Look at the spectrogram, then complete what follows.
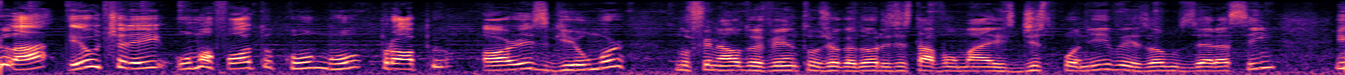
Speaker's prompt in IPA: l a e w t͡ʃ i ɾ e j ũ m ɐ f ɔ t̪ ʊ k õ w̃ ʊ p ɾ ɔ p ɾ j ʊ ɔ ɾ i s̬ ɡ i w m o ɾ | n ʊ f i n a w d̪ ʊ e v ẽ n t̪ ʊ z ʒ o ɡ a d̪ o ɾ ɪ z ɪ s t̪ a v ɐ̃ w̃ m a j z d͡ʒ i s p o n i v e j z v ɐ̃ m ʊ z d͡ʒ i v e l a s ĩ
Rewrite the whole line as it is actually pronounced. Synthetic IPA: l a e w t͡ʃ i ɾ e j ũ m ɐ f ɔ t̪ ʊ k õ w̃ ʊ p ɾ ɔ p ɾ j ʊ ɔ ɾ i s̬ ɡ i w m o ɾ | n ʊ f i n a w d̪ ʊ e v ẽ n t̪ ʊ z ʒ o ɡ a d̪ o ɾ ɪ z ɪ s t̪ a v ɐ̃ w̃ m a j z d͡ʒ i s p o n i v e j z v ɐ̃ m ʊ z d͡ʒ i z e ɾ a s ĩ

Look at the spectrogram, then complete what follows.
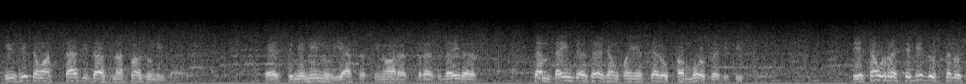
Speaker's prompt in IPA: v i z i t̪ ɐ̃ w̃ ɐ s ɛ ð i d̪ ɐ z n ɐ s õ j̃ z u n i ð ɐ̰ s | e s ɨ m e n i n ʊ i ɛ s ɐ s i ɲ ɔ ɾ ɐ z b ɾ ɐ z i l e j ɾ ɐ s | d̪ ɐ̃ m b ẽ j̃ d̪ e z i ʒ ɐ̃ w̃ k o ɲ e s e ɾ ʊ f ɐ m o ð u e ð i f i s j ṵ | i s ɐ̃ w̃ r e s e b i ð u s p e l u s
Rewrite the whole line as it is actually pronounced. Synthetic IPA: v i z i t̪ ɐ̃ w̃ ɐ s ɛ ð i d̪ ɐ z n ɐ s õ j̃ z u n i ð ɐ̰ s | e s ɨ m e n i n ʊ i ɛ s ɐ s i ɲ ɔ ɾ ɐ z b ɾ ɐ z i l e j ɾ ɐ s | t̪ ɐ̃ m b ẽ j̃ d̪ e z e ʒ ɐ̃ w̃ k o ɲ e s e ɾ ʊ f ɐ m o z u e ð i f i s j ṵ | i s ɐ̃ w̃ r e s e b i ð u s p e l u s

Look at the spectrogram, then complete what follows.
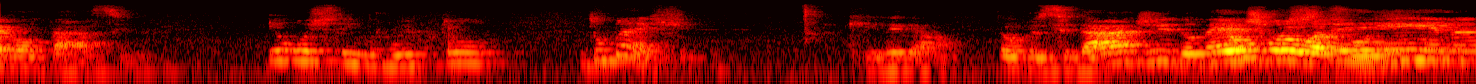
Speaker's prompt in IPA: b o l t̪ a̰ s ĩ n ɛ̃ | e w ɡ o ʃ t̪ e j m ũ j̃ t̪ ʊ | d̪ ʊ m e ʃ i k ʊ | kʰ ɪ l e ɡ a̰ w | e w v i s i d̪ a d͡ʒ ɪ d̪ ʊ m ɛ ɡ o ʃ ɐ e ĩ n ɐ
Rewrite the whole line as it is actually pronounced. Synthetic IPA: v o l t̪ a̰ s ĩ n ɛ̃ | e w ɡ o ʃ t̪ e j m ũ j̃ t̪ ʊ | d̪ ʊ m ɛ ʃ i k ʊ | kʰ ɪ l e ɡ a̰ w | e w v i s i d̪ a d͡ʒ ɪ d̪ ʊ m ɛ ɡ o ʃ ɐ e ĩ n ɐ

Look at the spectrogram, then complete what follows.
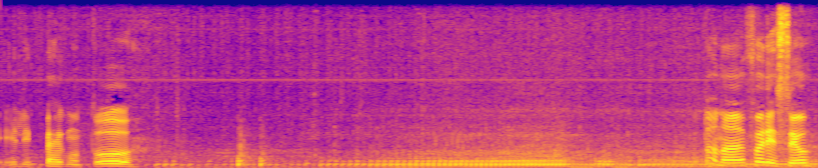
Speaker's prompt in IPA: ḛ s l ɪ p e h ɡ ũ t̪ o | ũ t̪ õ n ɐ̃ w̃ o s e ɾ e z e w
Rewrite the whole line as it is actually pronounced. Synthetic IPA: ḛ l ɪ p e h ɡ ũ t̪ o | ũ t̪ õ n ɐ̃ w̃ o f e ɾ e s e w

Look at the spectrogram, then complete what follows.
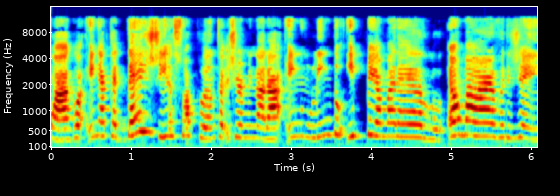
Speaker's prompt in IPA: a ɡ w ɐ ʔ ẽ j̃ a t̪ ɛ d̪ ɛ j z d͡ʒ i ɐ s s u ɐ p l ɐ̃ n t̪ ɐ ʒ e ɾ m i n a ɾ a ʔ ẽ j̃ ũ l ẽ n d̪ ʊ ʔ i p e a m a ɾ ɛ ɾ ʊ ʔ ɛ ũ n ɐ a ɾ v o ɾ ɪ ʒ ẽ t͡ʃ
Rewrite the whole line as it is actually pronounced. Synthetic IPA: a ɡ w ɐ ʔ ẽ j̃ a t̪ ɛ d̪ ɛ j z d͡ʒ i ɐ s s u ɐ p l ɐ̃ n t̪ ɐ ʒ e ɾ m i n a ɾ a ʔ ẽ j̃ ũ l ĩ n d̪ ʊ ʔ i p e a m a ɾ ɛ l ʊ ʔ ɛ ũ m ɐ a ɾ v o ɾ ɪ ʒ ẽ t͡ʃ

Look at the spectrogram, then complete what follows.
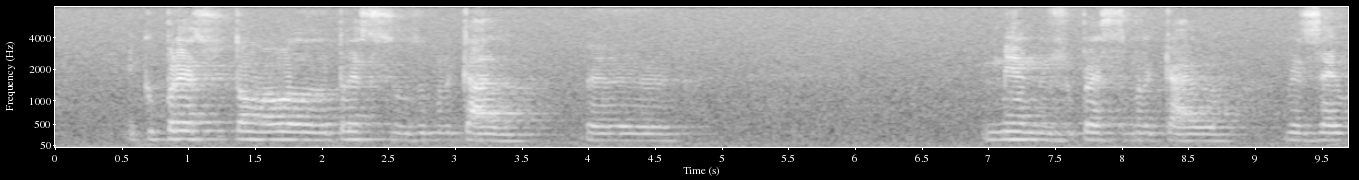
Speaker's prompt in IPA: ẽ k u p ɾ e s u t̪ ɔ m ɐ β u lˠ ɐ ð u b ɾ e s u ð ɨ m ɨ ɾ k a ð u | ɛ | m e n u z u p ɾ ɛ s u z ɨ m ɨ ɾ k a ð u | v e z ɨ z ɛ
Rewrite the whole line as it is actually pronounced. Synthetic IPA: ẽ k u p ɾ e s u t̪ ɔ m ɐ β ɔ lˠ ɐ ð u p ɾ e s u ð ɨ m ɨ ɾ k a ð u | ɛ | m e n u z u p ɾ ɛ s u ð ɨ m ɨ ɾ k a ð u | v e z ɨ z ɛ

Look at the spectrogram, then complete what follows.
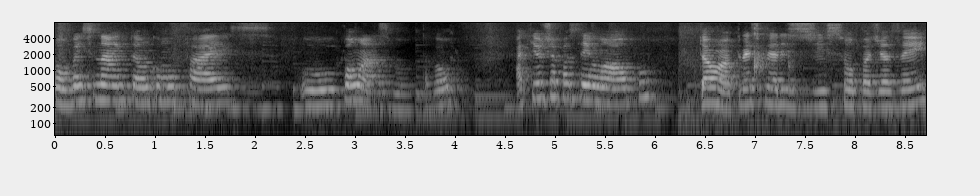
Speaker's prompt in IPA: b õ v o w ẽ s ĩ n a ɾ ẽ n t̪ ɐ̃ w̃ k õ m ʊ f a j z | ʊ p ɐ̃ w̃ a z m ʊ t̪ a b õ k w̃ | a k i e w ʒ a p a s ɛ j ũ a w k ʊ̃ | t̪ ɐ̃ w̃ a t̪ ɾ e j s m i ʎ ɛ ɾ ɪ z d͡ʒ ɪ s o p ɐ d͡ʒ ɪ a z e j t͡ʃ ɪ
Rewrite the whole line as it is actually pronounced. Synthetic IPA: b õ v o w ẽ s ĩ n a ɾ ẽ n t̪ ɐ̃ w̃ k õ m ʊ f a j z | ʊ p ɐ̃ w̃ a z m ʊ t̪ a b õ w̃ | a k i e w ʒ a p a s e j ũ a w k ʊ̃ | t̪ ɐ̃ w̃ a t̪ ɾ e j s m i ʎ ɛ ɾ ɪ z d͡ʒ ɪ s o p ɐ d͡ʒ ɪ a z e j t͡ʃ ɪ

